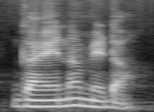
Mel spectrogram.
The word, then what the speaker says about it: Ganymede: और पूछेगा which of the following is the largest satellite of the solar system, उसका नाम है गायना मेडा। स्पेलिंग लिखता हूँ, GANYMEDE, गायना मेडा।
